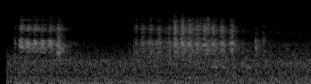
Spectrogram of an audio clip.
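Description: A magpie gives harsh, rasping chatter: a brief burst, then a longer rattling run of rapid scratchy notes, over a steady background hiss.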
